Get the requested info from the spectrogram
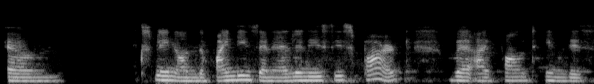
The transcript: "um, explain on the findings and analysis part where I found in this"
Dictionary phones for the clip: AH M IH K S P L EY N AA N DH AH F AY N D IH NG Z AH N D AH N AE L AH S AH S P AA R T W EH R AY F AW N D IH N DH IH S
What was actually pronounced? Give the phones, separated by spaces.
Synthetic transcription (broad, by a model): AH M IH K S P L EY N AA N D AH F AY N D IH NG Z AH N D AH L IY N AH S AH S P AA R T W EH R AY F AW N D IH N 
